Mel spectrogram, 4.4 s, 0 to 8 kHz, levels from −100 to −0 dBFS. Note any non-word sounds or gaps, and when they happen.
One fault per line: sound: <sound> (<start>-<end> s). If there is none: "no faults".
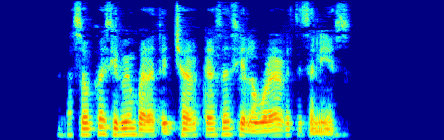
no faults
